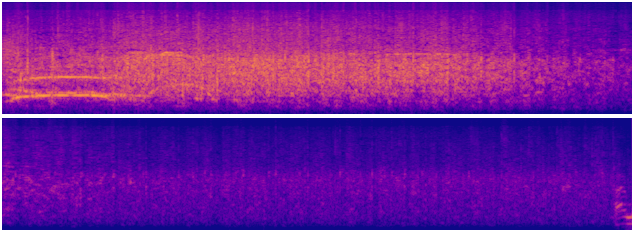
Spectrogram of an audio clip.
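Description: Loud applause from the chamber at the State of the Union, sustained for several seconds and then tapering off into a faint murmur.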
